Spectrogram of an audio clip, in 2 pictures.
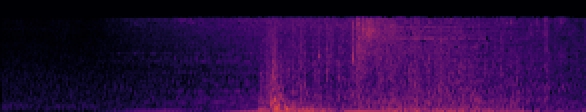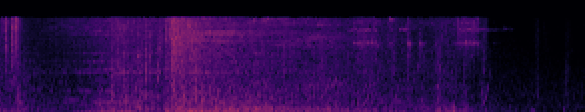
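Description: A treasure chest opens with a bright shimmering chime.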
